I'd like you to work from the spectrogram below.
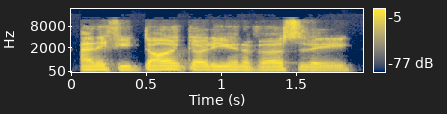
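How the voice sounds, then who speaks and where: A man's voice: medium pitch, fairly even intonation, quick pace, no room sound, clean studio sound. A young Australian man, a comedian chatting as a podcast guest, laid-back and swearing casually.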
